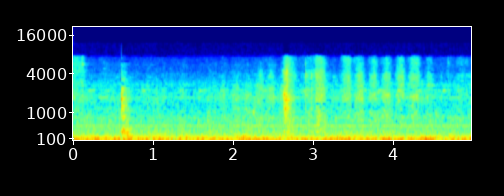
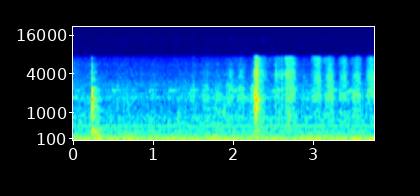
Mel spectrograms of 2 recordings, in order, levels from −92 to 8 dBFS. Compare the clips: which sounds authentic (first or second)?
first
